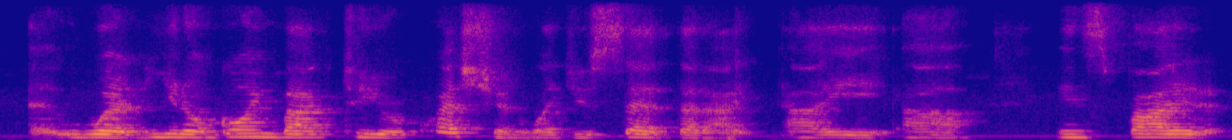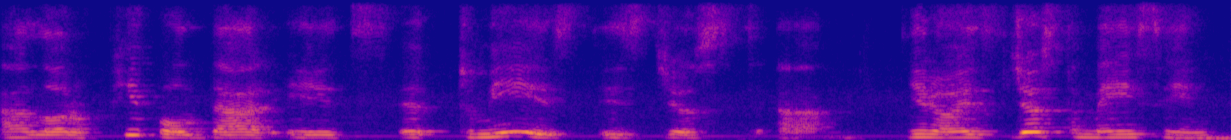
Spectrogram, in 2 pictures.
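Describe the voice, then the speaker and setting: A woman with a Spanish accent speaks fairly slowly at a fairly low pitch, with fairly even intonation. Background noise is noticeable. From Colombia. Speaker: real estate investor. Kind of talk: interview.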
